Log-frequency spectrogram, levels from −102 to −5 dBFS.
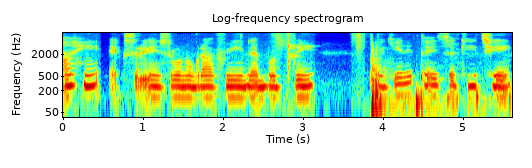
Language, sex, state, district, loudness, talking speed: Gujarati, female, Gujarat, Valsad, -19 LUFS, 85 wpm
